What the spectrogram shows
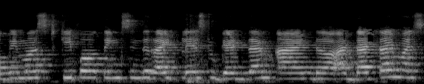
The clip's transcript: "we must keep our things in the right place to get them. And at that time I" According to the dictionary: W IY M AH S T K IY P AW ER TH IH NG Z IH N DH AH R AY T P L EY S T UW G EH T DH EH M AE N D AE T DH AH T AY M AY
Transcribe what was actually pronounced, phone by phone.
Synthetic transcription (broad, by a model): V IY M AH S T K IY P AW ER T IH NG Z IH N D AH R AY T P L EY S T UW G EH T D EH M AE N D AE T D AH T AY M AY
